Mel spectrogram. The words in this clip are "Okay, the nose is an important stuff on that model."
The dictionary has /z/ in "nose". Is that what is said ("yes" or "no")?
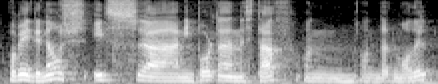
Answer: no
